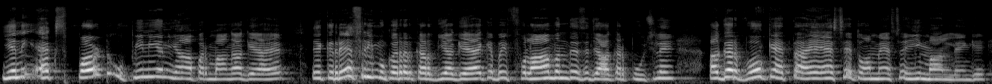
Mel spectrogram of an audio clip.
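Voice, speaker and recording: High-pitched Pakistani woman teaching. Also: moderate pace, dark tone. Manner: conversational teaching with frequent check-in tags. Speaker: law lecturer. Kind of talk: explanatory lecture with worked examples.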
